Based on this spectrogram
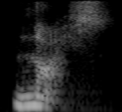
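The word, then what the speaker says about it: gneiss: slate fite shist and nice so here um this is spelled g NE I SS but it's pronounced nice think Minnesota nice um and then there's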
